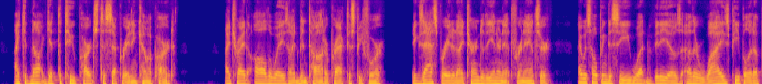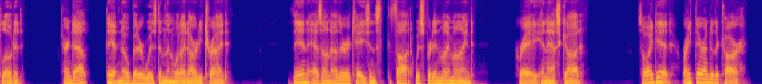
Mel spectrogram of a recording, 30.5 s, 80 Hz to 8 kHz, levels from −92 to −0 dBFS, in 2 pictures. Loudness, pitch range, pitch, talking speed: -17 LUFS, 95-120 Hz, 105 Hz, 155 wpm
